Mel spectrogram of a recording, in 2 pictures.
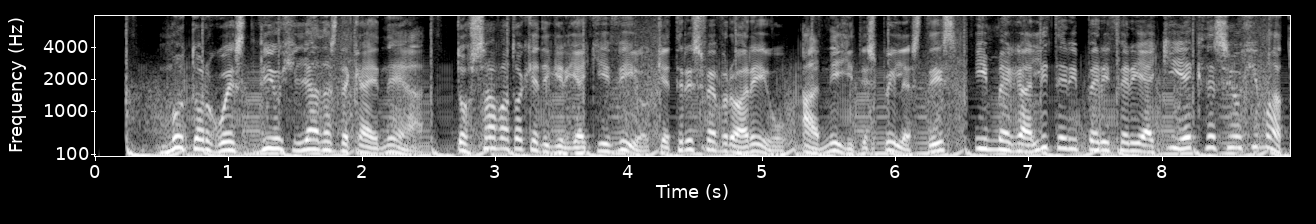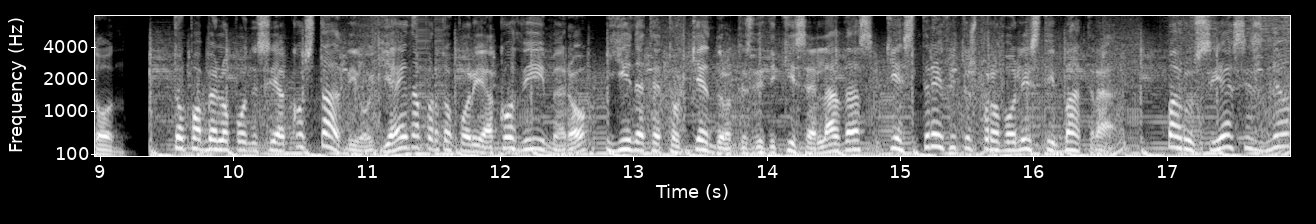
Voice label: Radio; Motor West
